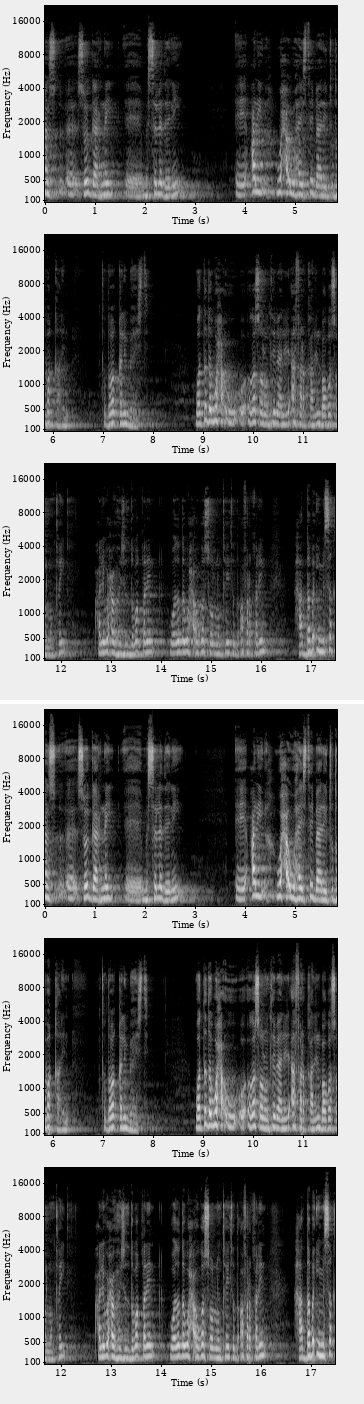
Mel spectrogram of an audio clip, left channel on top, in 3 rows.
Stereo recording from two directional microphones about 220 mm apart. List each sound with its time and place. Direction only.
0.0 s speech: 25° right (ahead or behind)
3.8 s a man's voice: 30° right (ahead or behind)
8.8 s a man's voice: 30° right (ahead or behind)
